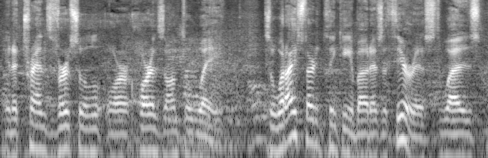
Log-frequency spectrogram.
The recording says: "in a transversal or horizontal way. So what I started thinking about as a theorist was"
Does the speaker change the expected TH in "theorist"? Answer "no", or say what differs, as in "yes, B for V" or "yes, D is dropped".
no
